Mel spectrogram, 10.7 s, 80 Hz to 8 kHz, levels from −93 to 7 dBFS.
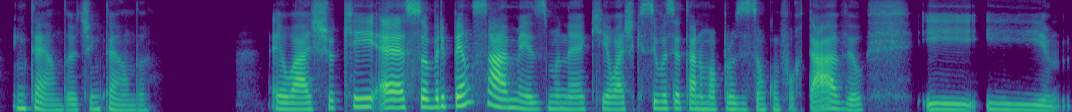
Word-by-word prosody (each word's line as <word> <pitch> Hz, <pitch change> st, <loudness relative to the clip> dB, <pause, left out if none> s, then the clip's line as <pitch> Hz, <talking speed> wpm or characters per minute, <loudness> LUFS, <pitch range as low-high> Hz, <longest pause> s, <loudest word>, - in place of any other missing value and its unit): Entendo, 155 Hz, -7 st, -3 dB
eu 145 Hz, -, -5 dB
te 155 Hz, +4 st, -8 dB
entendo. 140 Hz, -5 st, -7 dB, 1.2 s
Eu 165 Hz, -1 st, 0 dB
acho 165 Hz, +5 st, +1 dB
que 225 Hz, +3 st, +2 dB
é 205 Hz, +1 st, +7 dB
sobre 220 Hz, +1 st, +3 dB
pensar 250 Hz, -2 st, +5 dB
mesmo, 170 Hz, -3 st, -3 dB
né? 165 Hz, -1 st, -4 dB
Que 170 Hz, -, -9 dB
eu 165 Hz, -1 st, -1 dB
acho 160 Hz, 0 st, -2 dB
que -, -, -12 dB
se 185 Hz, -, -3 dB
você 180 Hz, 0 st, -1 dB
tá 175 Hz, 0 st, 0 dB
numa 165 Hz, -1 st, -3 dB
posição 155 Hz, -2 st, -5 dB
confortável, 150 Hz, +1 st, -1 dB, 0.6 s
e 150 Hz, -2 st, -3 dB
e, 145 Hz, -, -6 dB
165 Hz, 135 wpm, -23 LUFS, 150-185 Hz, 1.2 s, é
